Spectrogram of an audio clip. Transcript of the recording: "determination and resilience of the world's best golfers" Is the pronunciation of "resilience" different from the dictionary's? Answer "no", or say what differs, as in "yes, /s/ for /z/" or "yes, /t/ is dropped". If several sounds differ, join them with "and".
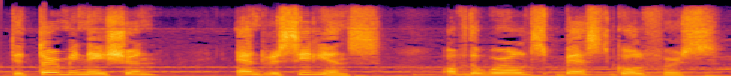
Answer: yes, /s/ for /z/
